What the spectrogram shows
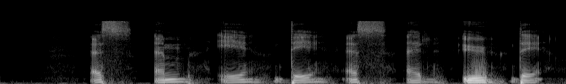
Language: Norwegian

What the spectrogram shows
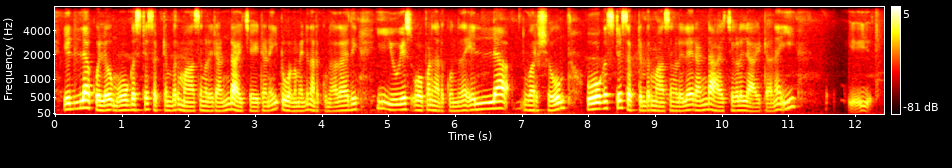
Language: Malayalam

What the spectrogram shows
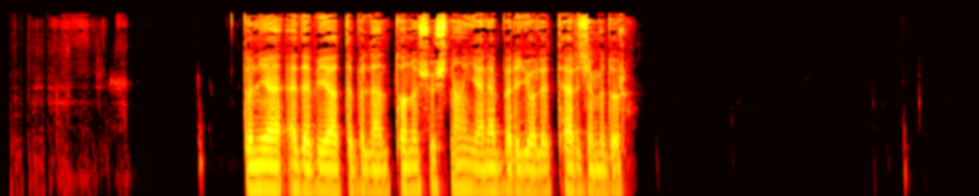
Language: Uyghur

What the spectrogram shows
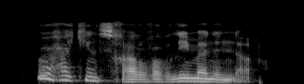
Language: Kabyle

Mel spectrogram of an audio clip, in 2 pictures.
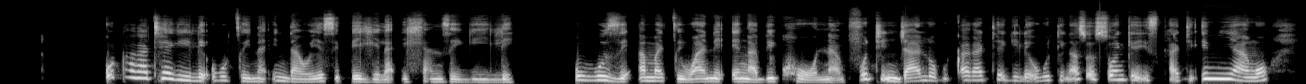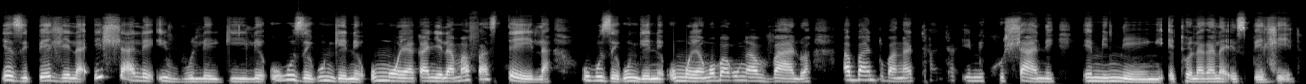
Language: North Ndebele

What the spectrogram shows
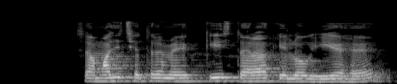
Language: Magahi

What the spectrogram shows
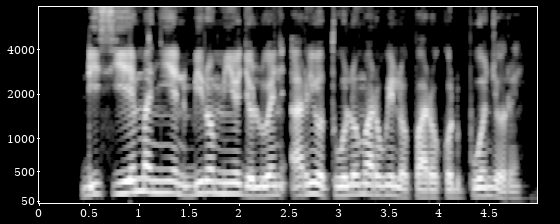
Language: Luo (Kenya and Tanzania)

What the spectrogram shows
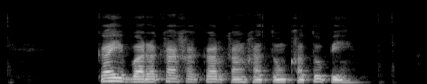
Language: Arequipa-La Unión Quechua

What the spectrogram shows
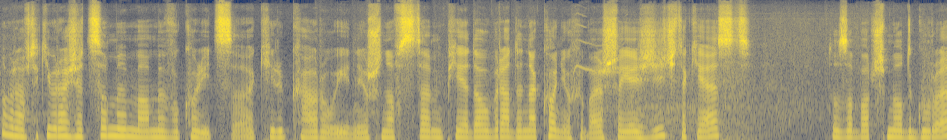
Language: Polish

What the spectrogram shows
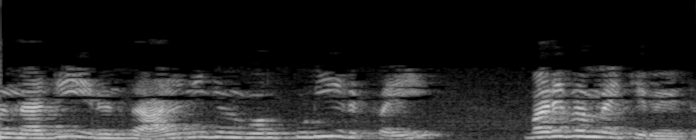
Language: Tamil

